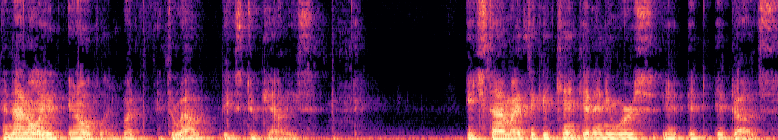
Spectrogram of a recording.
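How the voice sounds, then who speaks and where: With audible room echo, a man of medium pitch speaks at a moderate pace with very wide pitch swings and long, frequent pauses. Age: 70s. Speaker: award honoree, housing professional. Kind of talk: acceptance speech.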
